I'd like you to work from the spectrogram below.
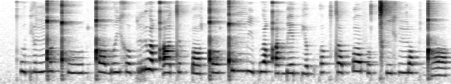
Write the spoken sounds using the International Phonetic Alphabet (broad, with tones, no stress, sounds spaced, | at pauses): kʷʰ i˧ bʲ o˧ ŋ͡ǃ ʊ˦ ǃʰ u˧ | ǃ ɔ˨ ɡʷ i˨ x o˨ p r u˦˨ qʼ ɔ˧ t ʊ˧ k͡p ɔ˨ ǃ o˧ ǃ u˦ ŋ͡m i˦˨ p u˦ qʼ ʊ˧ ɡ͡b e˧ pʲ ɔ˨ p k ɔ˧ k t ɔ˧ p ɓ ɔ˦ f ʊ˨ ǀʰ i˧ x ŋ͡m ɔ˦ k ɡ͡ǃ ɔ˨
